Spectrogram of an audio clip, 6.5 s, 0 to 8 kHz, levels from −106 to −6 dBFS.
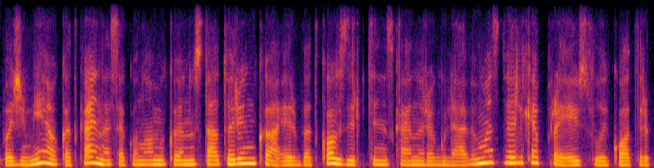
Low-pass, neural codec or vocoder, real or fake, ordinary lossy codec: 7.2 kHz; none; real; Opus, 16 kbps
